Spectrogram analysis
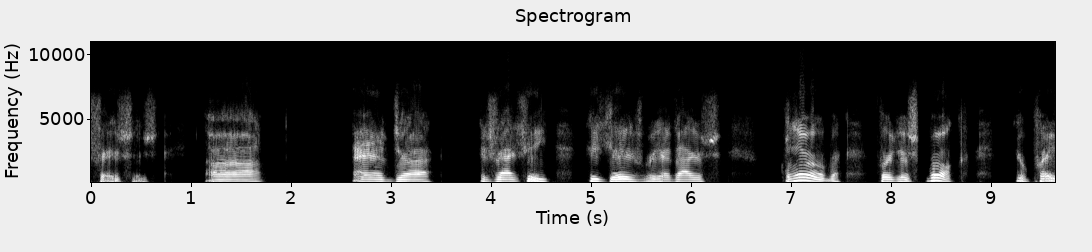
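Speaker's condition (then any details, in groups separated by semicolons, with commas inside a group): Spinal muscular atrophy; congenital, progressive weakness, never walked, wheelchair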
